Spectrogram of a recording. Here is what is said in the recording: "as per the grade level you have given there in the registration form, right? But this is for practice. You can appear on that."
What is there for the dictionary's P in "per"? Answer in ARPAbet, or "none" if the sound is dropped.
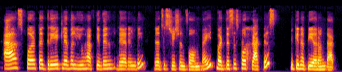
F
